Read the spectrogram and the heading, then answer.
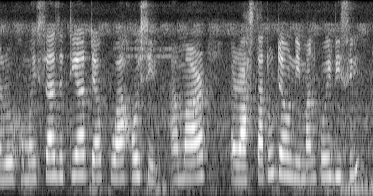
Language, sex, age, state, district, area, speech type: Assamese, female, 18-30, Assam, Lakhimpur, urban, spontaneous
